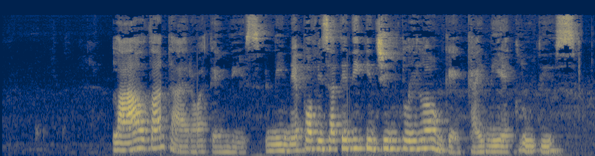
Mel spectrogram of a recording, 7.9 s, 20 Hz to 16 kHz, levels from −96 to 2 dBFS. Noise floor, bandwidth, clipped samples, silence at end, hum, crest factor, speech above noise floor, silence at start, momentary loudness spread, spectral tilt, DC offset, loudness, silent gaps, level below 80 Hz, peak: -66 dBFS; 11.5 kHz; under 0.1%; 0.2 s; none; 24 dB; 42 dB; 1.5 s; 14 LU; -2.5 dB/octave; under 0.1%; -23 LUFS; none; -60 dBFS; -2 dBFS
